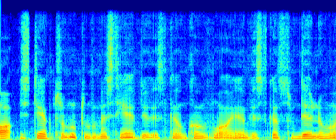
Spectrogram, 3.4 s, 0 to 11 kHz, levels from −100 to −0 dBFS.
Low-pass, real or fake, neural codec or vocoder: 9.9 kHz; fake; autoencoder, 22.05 kHz, a latent of 192 numbers a frame, VITS, trained on many speakers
